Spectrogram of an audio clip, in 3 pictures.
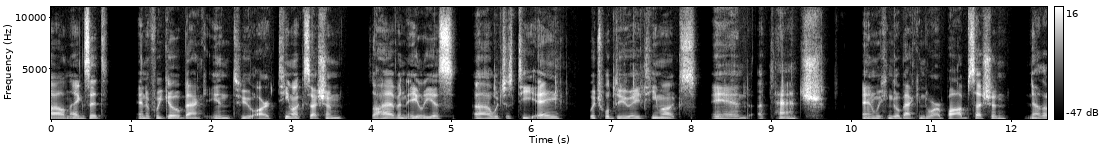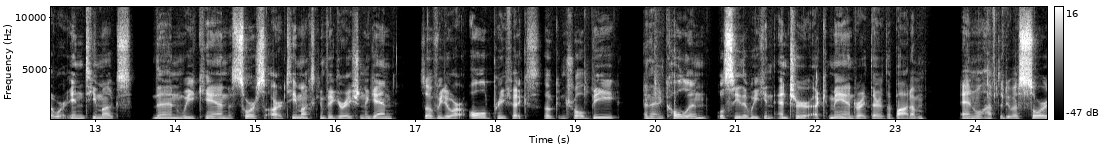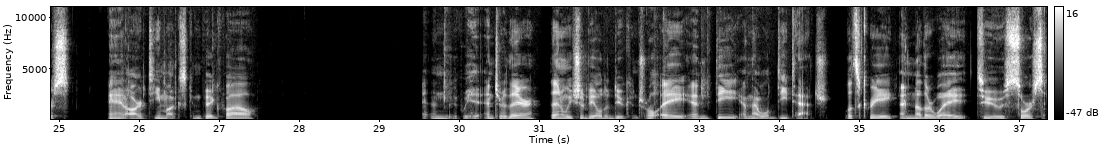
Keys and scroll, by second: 5.5-8.9 typing, 9.8 Tab, 19.1 ctrl+b, 19.9 shift+;, 23.6-29.2 typing, 27.0 Tab, 29.8 Return, 32.4 ctrl+a, 33.0 d.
